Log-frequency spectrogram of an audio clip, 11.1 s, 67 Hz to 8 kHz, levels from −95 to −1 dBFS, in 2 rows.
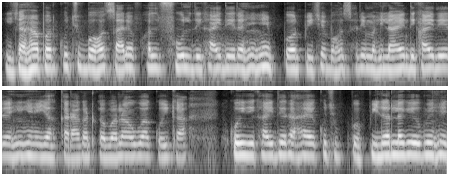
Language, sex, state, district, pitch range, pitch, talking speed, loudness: Hindi, male, Bihar, Vaishali, 175-190 Hz, 185 Hz, 205 wpm, -16 LUFS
